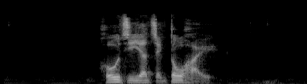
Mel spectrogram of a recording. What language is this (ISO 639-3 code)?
yue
